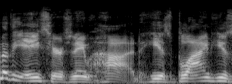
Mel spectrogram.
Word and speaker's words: Hod: Loki took the mistletoe and pulled it up and went to the thing, Hodor, standing outside, which was another pronunciation of Hod, Hodor.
